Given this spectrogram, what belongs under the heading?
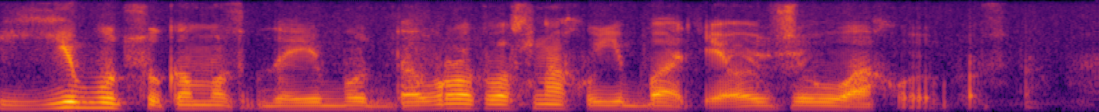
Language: Russian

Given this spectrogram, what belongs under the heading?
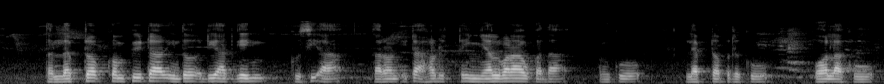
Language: Santali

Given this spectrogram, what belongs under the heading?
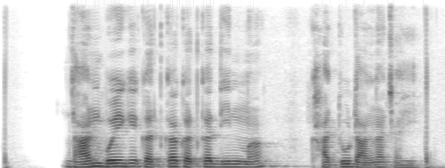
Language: Chhattisgarhi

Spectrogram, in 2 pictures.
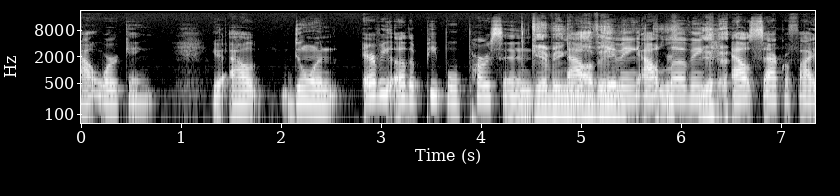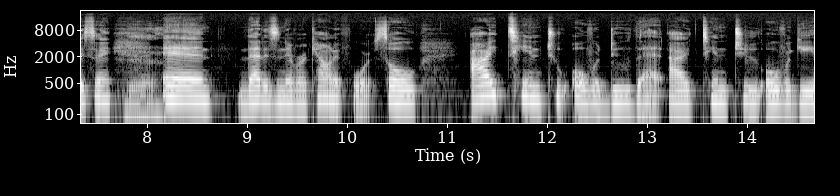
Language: English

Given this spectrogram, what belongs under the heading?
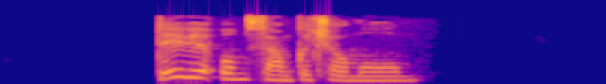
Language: Mari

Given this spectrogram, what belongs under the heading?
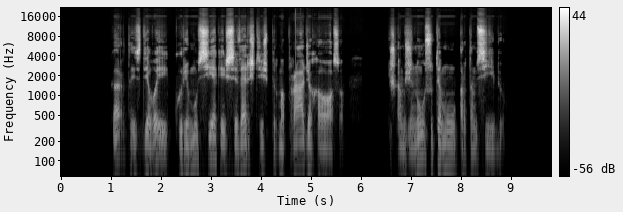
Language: Lithuanian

